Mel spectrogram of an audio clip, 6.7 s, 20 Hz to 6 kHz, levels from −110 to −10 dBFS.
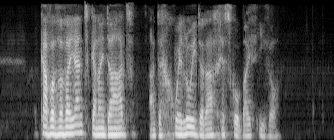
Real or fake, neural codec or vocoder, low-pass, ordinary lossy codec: fake; codec, 16 kHz, 4 kbps, X-Codec, HuBERT features, trained on LibriSpeech; 5.4 kHz; AAC, 24 kbps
